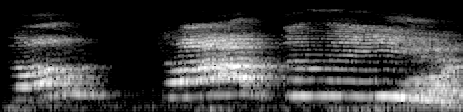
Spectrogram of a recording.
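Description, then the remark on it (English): Two young daughters yelling down the hall as they get ready for bed, in shrill, high-pitched bursts: one short shout, a brief pause, then a longer wavering cry that slides downward at the end. Loud and strained, with no adult talking over it. “I am sitting down the hall from my kids who are yelling in the background.”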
